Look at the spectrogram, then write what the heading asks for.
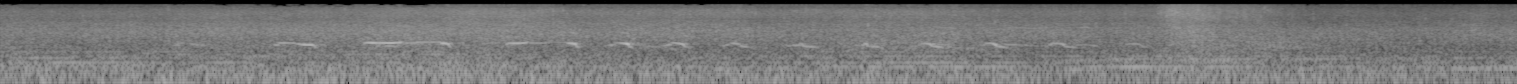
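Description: A bird calling a run of about a dozen short chirps, slightly falling in pitch, over a steady low hum and a wash of noise; a brief rush of noise near the end.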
